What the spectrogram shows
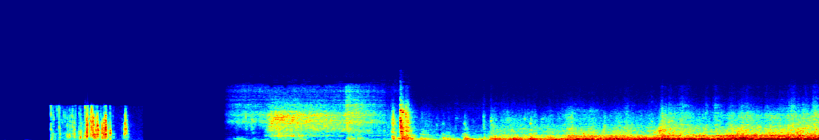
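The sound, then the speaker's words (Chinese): A train pulls away from a station platform on its rails: after a few short clunks and a pause, a broad rumbling hiss rises, a sharp clank cuts in, and the steady roar builds louder toward the end. “火车开了，看到车窗里的爸爸了。”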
